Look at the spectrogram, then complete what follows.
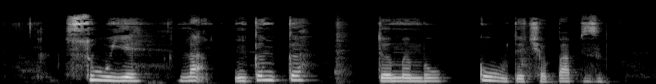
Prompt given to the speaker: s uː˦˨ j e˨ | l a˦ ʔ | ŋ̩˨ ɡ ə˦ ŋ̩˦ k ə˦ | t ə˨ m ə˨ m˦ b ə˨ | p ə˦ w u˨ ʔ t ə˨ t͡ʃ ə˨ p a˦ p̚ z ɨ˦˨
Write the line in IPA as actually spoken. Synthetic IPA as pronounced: s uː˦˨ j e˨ | l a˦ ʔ | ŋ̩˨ k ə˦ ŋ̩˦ k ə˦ | t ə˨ m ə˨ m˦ b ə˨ | k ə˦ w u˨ t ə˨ t͡ʃ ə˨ p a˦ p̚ z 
